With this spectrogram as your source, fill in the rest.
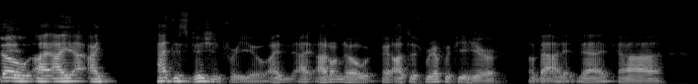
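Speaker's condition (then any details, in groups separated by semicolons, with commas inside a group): Stuttering; stuttering since at least high school; anticipates difficulty talking in many situations, fears being outed as stuttering; repeated sounds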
